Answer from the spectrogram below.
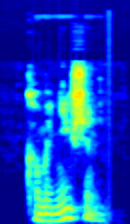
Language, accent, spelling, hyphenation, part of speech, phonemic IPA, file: English, Southern England, comminution, com‧mi‧nu‧tion, noun, /ˌkɒmɪˈnjuːʃ(ə)n/, LL-Q1860 (eng)-comminution.wav
- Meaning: 1. The breaking or grinding up of a material to form smaller particles 2. The fracture of a bone site into multiple pieces (at least three, and often many)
